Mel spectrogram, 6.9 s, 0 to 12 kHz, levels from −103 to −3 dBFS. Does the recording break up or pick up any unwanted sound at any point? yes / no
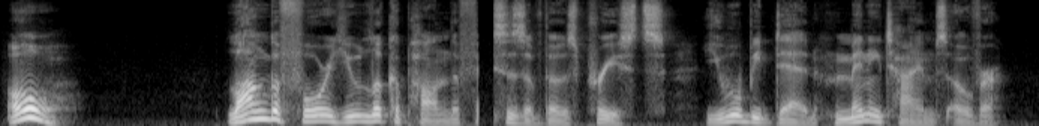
yes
